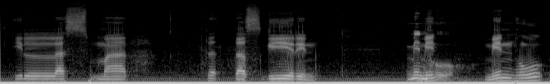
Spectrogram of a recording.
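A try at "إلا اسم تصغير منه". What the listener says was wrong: Enggak, jangan diputus itu ya. Itu satu kata. Illasma tasghirin minhu.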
